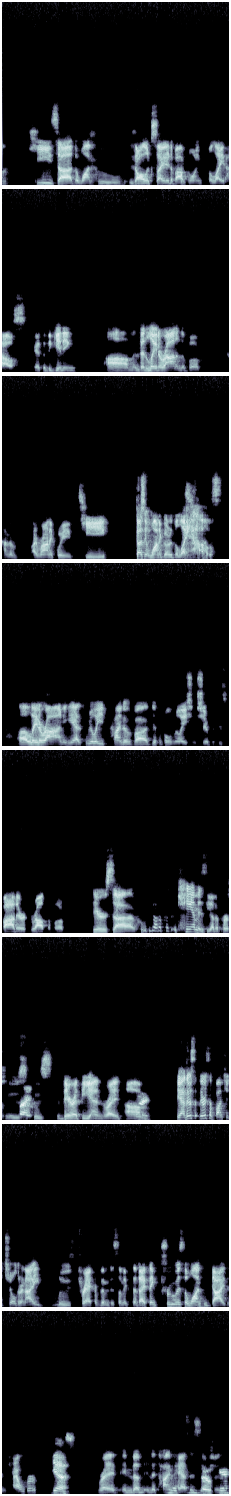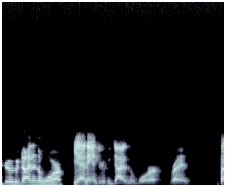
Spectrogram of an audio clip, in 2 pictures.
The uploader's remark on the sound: This discussion first appeared in our Not School Group. As an early recording, please bear with the sound quality.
